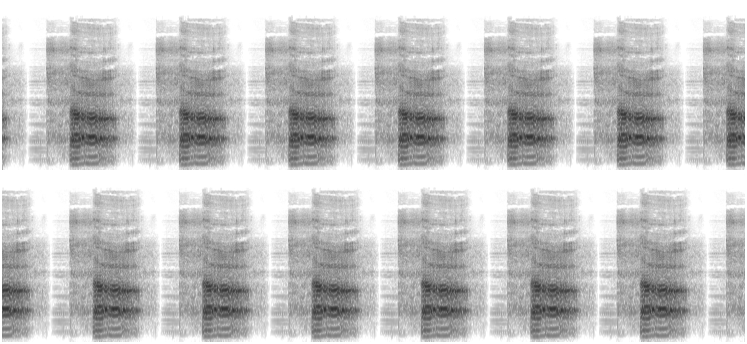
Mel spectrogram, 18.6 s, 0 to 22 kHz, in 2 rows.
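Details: About thirteen identical groaning, belch-like sounds at a steady pace, around 44 a minute: a looped burping sound.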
